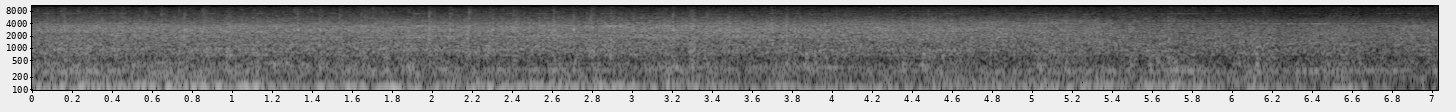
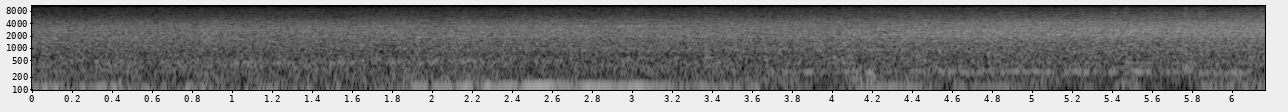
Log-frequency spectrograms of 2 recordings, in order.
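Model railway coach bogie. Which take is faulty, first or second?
first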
